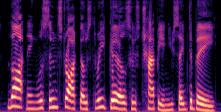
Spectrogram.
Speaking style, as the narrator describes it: he said tauntingly

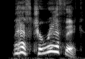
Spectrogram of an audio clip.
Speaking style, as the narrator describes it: he exclaimed

